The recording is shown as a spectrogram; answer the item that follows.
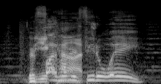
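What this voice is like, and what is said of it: Shouting. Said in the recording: “I'm shouting.”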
